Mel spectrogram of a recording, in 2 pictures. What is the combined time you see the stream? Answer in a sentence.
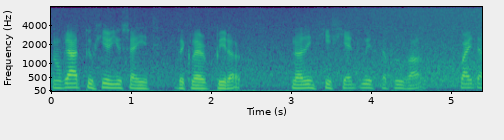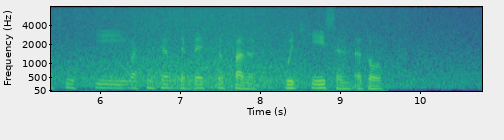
You can hear the stream for 11 seconds altogether.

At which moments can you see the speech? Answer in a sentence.
The speech can be heard from 0.0 to 9.6 s.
